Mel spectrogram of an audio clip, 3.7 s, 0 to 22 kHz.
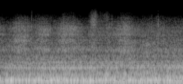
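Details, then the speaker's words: Salvage auction Mercury Cougar, possibly about 70,000 miles, just started: low, smooth, even idle with no ticks, knocks or misses, no dash warning lights; quiet, healthy normal idle. "no warning lights on the dash important window works i don't need another damn cougar but i gotta have this one"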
